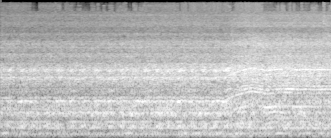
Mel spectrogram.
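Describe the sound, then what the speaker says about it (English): An electric mixer runs steadily, beating butter into shepherd's pie ingredients in a bowl, a continuous close whirring motor drone that holds level throughout with no pauses and no voices. "got the mixer going now"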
